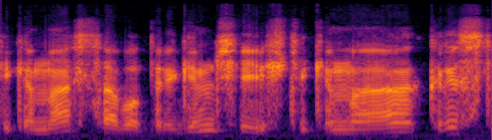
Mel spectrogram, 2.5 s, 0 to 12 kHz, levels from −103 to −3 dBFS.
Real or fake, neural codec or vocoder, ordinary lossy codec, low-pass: real; none; MP3, 96 kbps; 10.8 kHz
